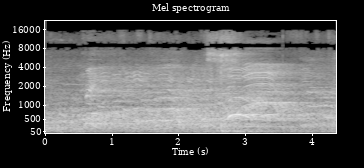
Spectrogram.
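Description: Several men shouting over each other in a large echoing sports hall during a Kyokushin karate bout, loudest about three seconds in, with dull thuds of bare feet and blows on the floor mats.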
